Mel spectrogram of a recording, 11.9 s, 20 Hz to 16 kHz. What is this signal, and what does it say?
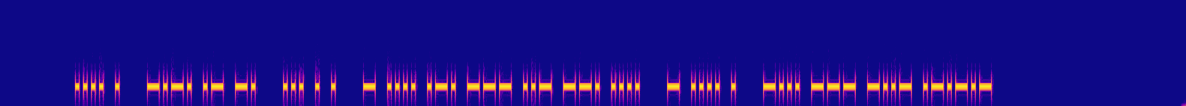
Morse code, heard as a keyed tone, about 30 wpm, 700 Hz. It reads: HE CAN SEE THROUGH THE BOX.
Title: Sentences from Top 1000 Words - Review Part 2 - 30wpm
